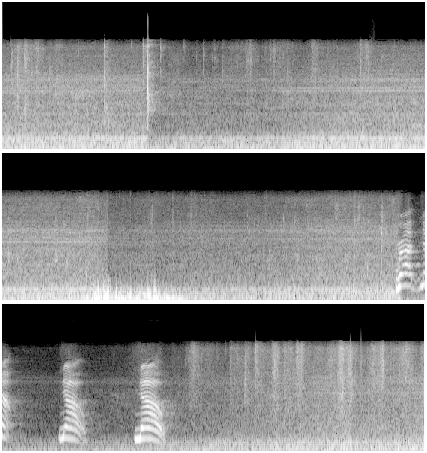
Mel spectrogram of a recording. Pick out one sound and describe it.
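A dog rustles through dry leaves and bushes.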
